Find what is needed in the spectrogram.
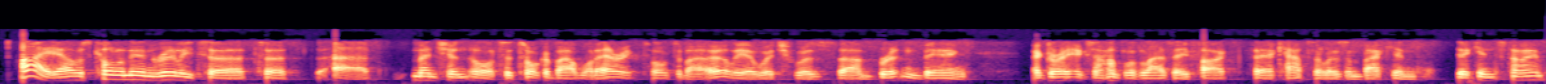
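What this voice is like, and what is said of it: Noticeable accent, authoritative-sounding. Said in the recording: “Judging by your accent, you may know a few, just a thing or two more than Eric does. ... You at least sound authoritative.”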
